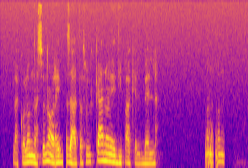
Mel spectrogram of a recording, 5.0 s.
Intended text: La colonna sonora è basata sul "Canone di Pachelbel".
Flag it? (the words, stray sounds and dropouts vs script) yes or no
yes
